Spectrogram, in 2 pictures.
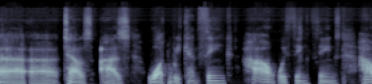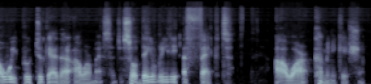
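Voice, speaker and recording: A man's voice: very deep voice, no room sound. A man with an Italian accent giving an online lecture as a webinar presenter, talking with many fillers and restarts. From Italy.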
